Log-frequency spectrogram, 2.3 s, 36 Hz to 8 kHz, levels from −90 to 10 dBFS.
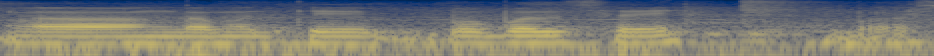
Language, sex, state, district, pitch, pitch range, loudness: Marathi, male, Maharashtra, Pune, 120 Hz, 120-125 Hz, -16 LUFS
